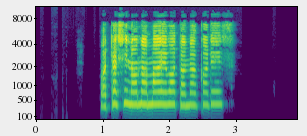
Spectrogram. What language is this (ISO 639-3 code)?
jpn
